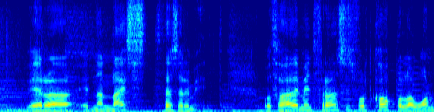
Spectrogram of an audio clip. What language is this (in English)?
Icelandic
